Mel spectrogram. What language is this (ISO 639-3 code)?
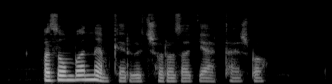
hun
